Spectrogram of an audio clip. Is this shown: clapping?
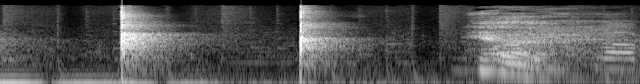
yes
